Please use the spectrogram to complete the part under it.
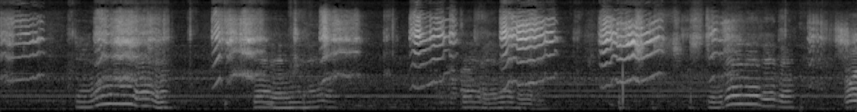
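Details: Newborn Shih Tzu puppy crying: a run of thin, high wavering squeals, arching up and down in pitch, coming in bursts every second or two, with a steady low hum and faint music underneath.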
